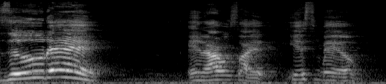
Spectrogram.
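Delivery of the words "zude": booming, loud, long drawn-out woman's voice. Retelling a conversation with her, imitating her voice. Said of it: "let me do her voice for y'all".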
